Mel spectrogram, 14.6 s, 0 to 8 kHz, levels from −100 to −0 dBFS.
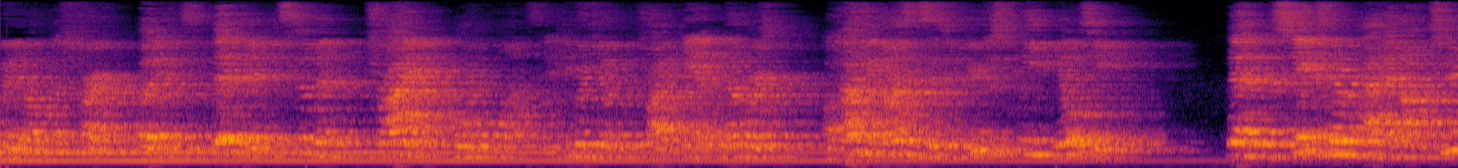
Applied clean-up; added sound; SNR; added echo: none; Gong; 12 dB; reverberation time 2.0 s.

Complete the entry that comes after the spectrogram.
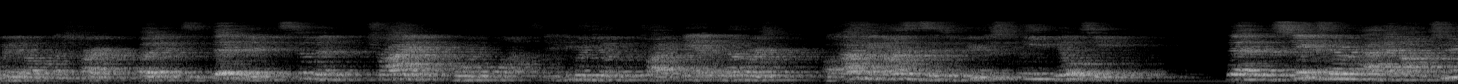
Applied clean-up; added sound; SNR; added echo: neural separator model SepFormer DNS4.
